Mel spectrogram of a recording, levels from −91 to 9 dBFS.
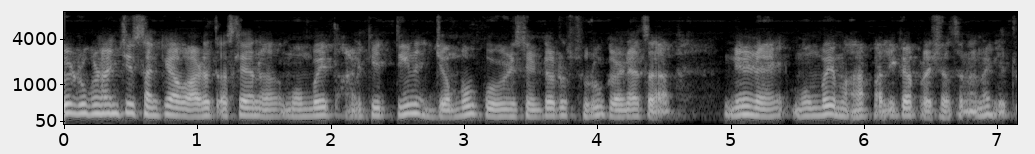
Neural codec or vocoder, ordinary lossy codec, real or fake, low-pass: vocoder, 22.05 kHz, 80 mel bands, HiFi-GAN; none; fake; 7.2 kHz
